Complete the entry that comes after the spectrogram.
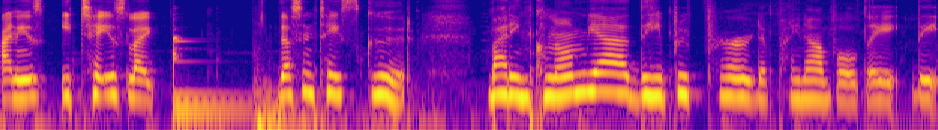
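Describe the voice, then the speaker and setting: A woman with a Spanish accent talks at a moderate pace and a fairly high pitch. Her intonation stays fairly even while music plays in the background. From Dominican Republic. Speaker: international student. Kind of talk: podcast interview answer. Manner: casual, chatty.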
